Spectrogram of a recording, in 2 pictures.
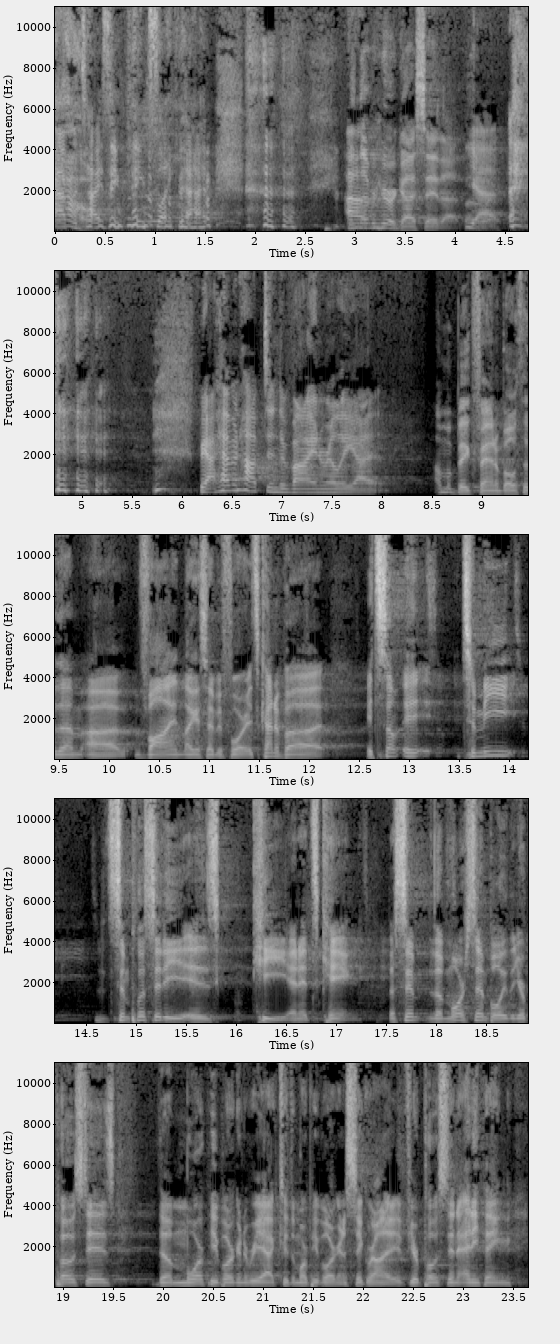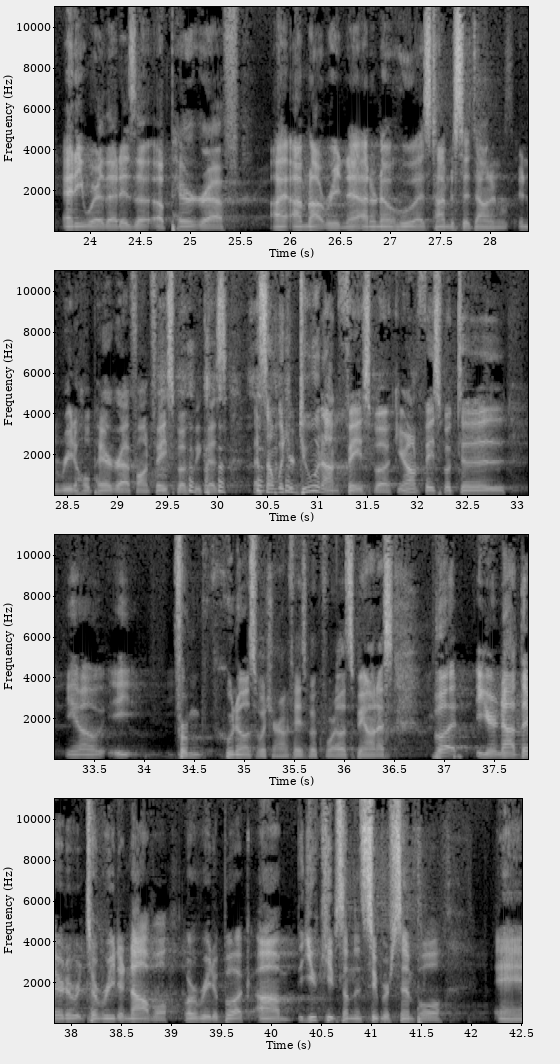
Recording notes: In a live podcast panel recorded in February at Rockit Bar & Grill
